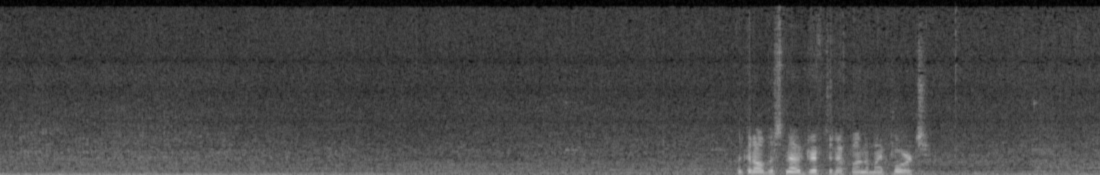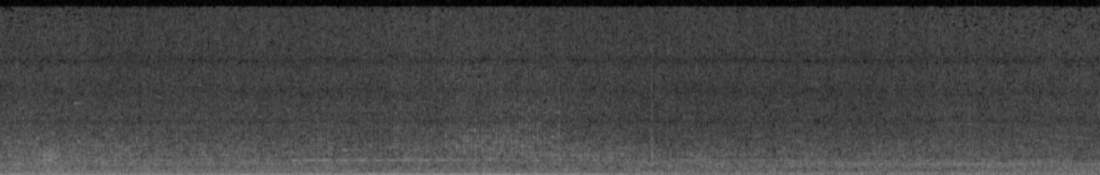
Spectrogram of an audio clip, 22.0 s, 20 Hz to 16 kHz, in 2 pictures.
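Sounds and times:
snowblower engine running: 0.0s - 22.0s.

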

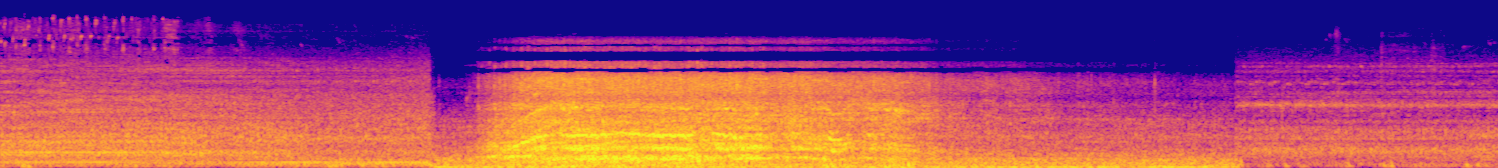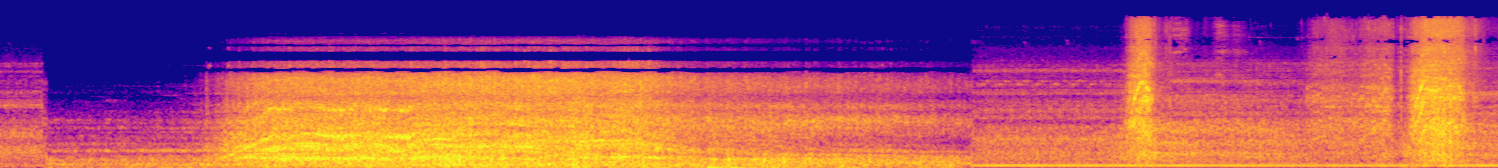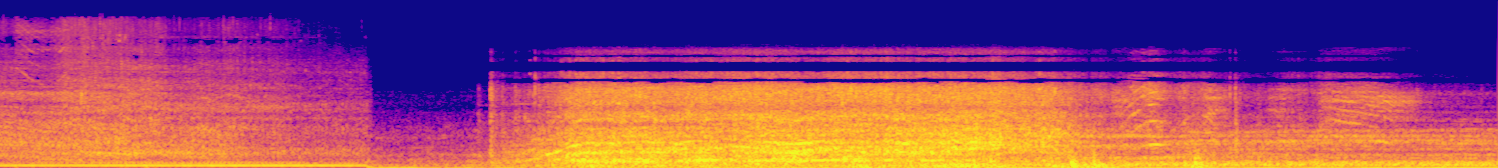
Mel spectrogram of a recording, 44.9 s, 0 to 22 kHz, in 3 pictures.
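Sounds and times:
tires slapping wet mud: 0.0s - 11.0s, 17.2s - 33.6s
electric rc truck drivetrain: 0.0s - 11.8s, 12.4s - 15.5s, 16.9s - 33.8s, 34.6s - 43.0s.

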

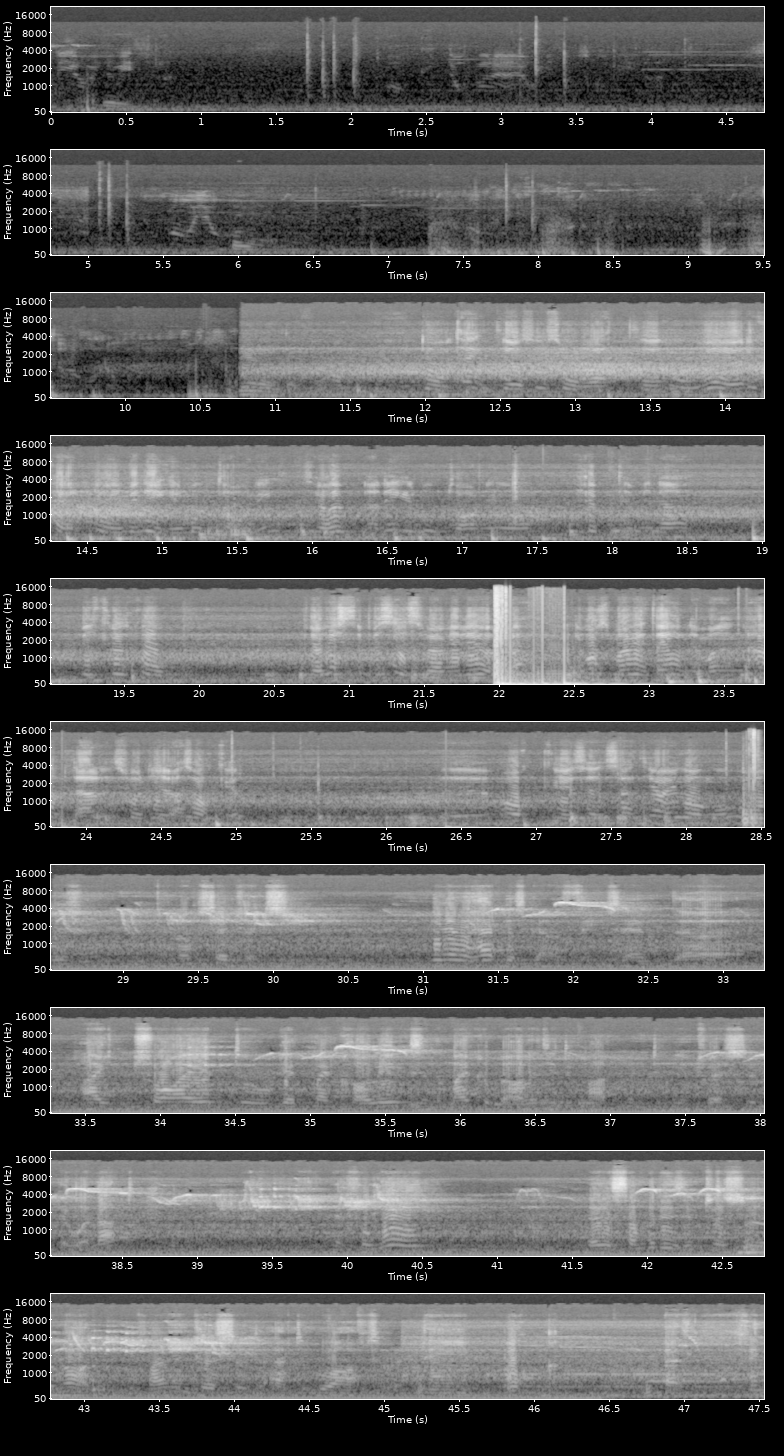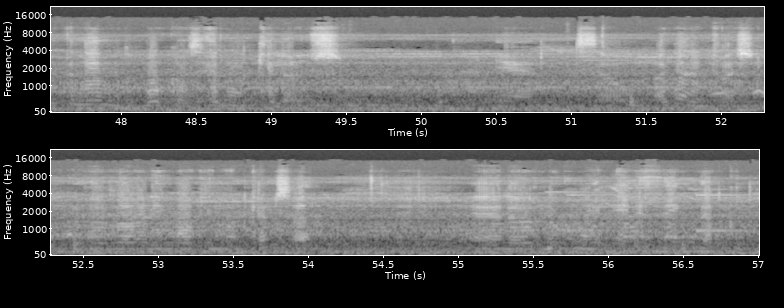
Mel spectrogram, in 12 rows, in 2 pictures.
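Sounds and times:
small birds singing: 3.5s - 57.0s
man speaking over loudspeakers: 10.8s - 18.6s, 19.2s - 20.0s, 20.7s - 25.1s, 26.4s - 30.3s, 31.1s - 38.6s, 39.9s - 40.6s, 41.6s - 46.2s, 46.9s - 49.5s, 50.5s - 57.0s
steady background noise: 10.8s - 57.0s.

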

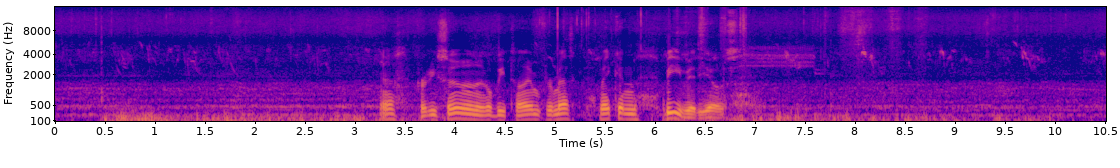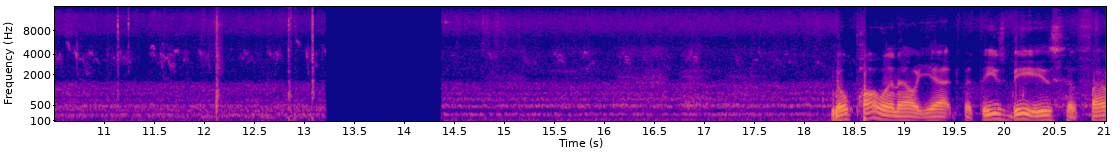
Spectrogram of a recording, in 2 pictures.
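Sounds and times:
bees buzzing: 0.0s - 13.2s, 14.4s - 21.0s.

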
